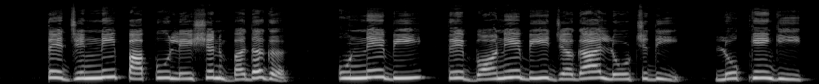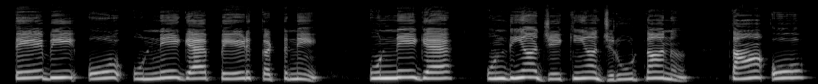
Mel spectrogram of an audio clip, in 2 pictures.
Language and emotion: Dogri, neutral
